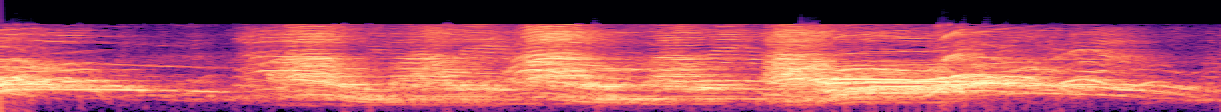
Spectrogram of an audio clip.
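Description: A group of children singing loudly together in phrases, with a short break about a second in.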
